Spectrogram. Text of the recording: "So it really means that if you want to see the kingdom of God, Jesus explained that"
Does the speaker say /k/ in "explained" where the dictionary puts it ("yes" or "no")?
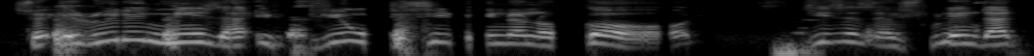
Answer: yes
